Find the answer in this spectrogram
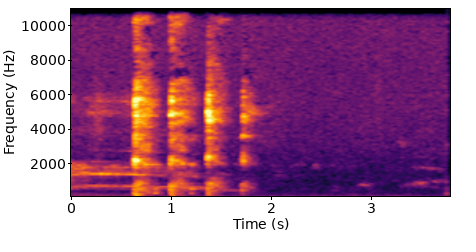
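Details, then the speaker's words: Adult woman with shortness of breath performing a voluntary effective cough after chest physiotherapy (clapping and vibration): three deep breaths, then three forceful coughs in quick succession to clear sputum. "Yang ketiga nanti Ibu batukan yang keras ya Bu. Tarik nafas, batuk"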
